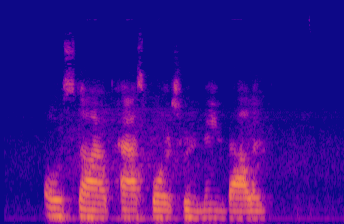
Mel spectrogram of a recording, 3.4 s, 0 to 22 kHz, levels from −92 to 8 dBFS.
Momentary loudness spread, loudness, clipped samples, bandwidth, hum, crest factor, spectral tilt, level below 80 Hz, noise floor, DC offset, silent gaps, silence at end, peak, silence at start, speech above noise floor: 9 LU; -28 LUFS; under 0.1%; 10.5 kHz; none; 18 dB; -7.5 dB/octave; -68 dBFS; -67 dBFS; under 0.1%; none; 0.8 s; -10 dBFS; 0.45 s; 40 dB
